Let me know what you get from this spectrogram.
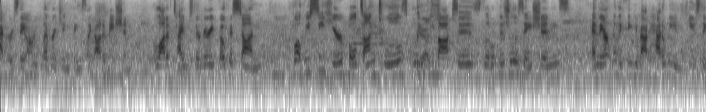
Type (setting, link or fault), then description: setting, busy venue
